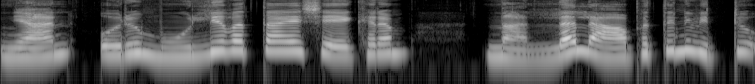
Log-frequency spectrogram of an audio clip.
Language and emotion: Malayalam, happy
